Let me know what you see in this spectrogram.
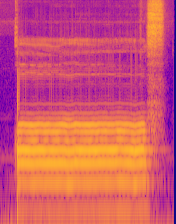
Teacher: Kita panjangkan qa-nya 6 harakat baru matikan fa.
